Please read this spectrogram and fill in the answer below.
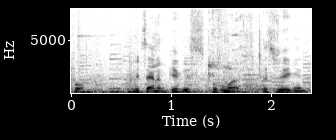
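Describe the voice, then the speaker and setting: A man's voice: medium pitch, a little fast, over loud music. A Gambian man with a West African accent in non-native German, chatting in a jokey, boastful, rambling way as he hosts a vlog. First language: not German. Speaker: vlog host, bodybuilder. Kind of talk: casual, rambling vlog chat. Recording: noisy car and street ambience.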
